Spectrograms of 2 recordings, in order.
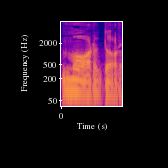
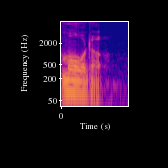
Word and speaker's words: Mordor: You have to say it like that, Mordor, because Gandalf does, and not Mordor.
